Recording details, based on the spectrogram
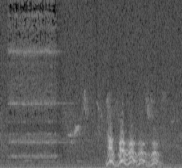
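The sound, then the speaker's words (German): A doorbell mounted on the wall beside the front door of a white house rings with a steady, bright electronic tone for about a second, then the dog Hasso breaks into a burst of four or five quick, loud barks. “es klingelt”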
